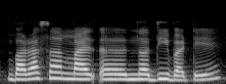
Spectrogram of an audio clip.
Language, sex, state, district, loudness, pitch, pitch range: Hindi, female, Bihar, East Champaran, -13 LUFS, 235 Hz, 230-255 Hz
